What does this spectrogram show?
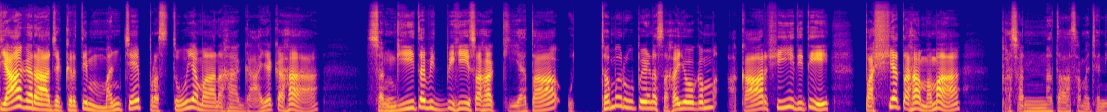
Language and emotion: Sanskrit, happy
